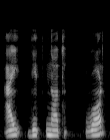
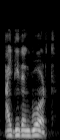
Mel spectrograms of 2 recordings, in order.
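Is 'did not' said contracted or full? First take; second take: full; contracted. First: The words did and not are said separately. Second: Did not is contracted and said faster. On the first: It sounds more formal. "forma larga" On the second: It sounds more everyday and casual. "cuando utilizo la forma corta, hablo más rápido"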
